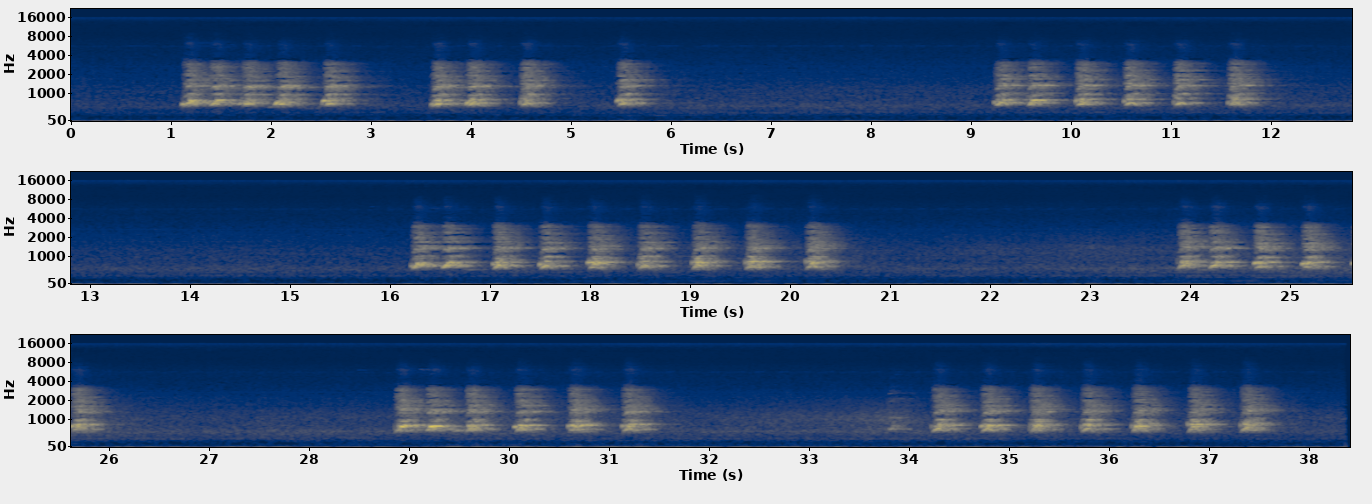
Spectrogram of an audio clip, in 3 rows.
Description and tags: dog barking1
bark, barking, dog, dogs, pet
